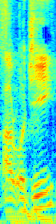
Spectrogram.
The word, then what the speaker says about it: ROG: sets for oh oh you guys pronounce it as rog republic of gamers tada oh my god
